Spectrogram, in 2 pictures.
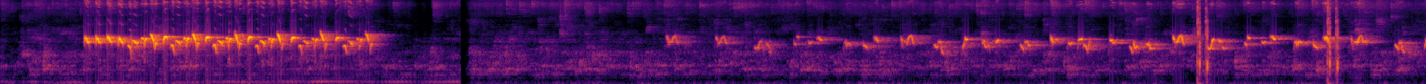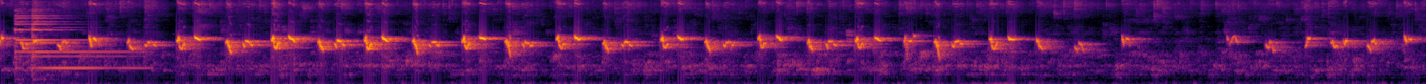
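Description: Yellow-vented bulbul (trucukan) singing: a loud, dense chattering burst about a second in, then, after a short pause, a long run of quick bubbling notes at about three a second, broken briefly near the end. Two sharp clicks sound midway.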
